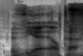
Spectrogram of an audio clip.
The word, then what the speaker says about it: Vuelta: It's pronounced Via Elta.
